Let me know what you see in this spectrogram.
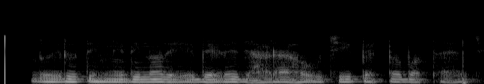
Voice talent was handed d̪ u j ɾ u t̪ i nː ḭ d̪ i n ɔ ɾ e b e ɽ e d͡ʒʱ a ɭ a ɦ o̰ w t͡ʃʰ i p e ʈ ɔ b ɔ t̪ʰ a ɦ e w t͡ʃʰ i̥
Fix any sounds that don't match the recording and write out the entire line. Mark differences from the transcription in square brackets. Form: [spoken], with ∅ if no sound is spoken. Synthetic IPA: d̪ u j ɾ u t̪ i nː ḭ d̪ i n ɔ ɾ e b e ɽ e d͡ʒʱ a [ɽ] a ɦ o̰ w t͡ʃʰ i p e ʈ ɔ b ɔ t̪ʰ a ɦ e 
